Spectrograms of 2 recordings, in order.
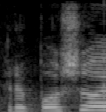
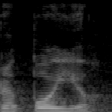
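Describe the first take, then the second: First: The ll is said like sh, Argentine-style. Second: The ll is said like y.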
